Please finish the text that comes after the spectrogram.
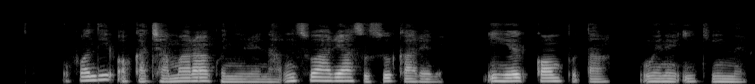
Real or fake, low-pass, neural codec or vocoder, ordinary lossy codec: fake; 7.2 kHz; codec, 16 kHz in and 24 kHz out, 1 kbps, XY-Tokenizer; MP3, 32 kbps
